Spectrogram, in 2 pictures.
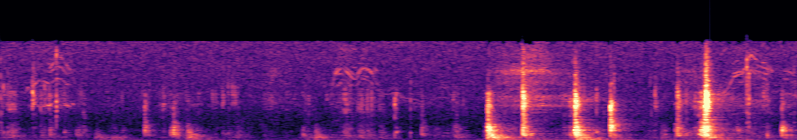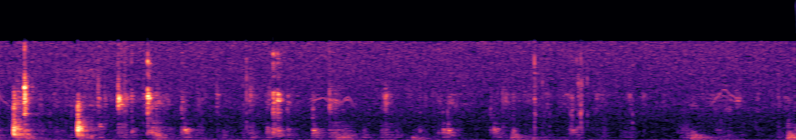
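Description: Small clicks and knocks of a plastic nut and the air regulator and three-way valve assembly being worked loose by hand, with a louder cluster of knocks a few seconds in.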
